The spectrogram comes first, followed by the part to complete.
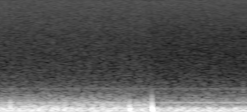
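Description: Low, muffled rumble and hum from the end of a cassette recording, with no music playing. A single thump comes about one and a half seconds in, after which a steady low hum tone sets in.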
